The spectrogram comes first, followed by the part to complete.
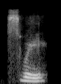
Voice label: "sway", Indian

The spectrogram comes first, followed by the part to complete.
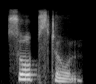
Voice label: "soapstone", Indian

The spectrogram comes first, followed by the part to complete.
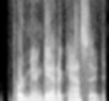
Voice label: "permanganic acid", American

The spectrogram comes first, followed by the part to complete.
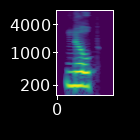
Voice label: "nope", Indian

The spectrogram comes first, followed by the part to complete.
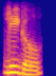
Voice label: "legal", Indian

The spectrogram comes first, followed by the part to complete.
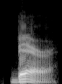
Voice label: "bare", American

